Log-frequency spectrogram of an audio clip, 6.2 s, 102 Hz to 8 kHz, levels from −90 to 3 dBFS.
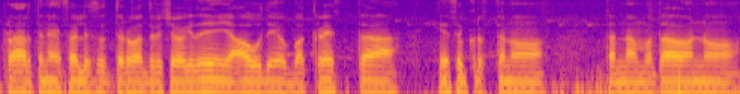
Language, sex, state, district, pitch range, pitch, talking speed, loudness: Kannada, male, Karnataka, Belgaum, 95-100 Hz, 95 Hz, 115 wpm, -18 LUFS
